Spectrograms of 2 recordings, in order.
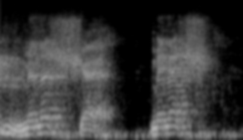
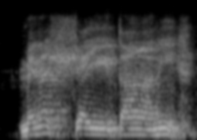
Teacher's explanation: نون جا کے شین کے ساتھ جا کے مل جاتا ہے. منش ہے، منش، اور تشدید ہے، اس پر شدہ ہے، دو بار پڑھا جاتا ہے. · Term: حروف شمسی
